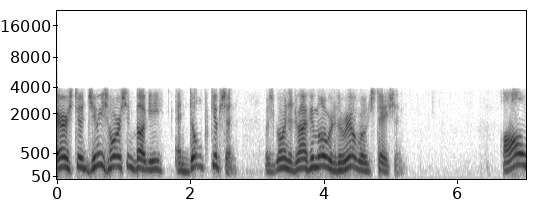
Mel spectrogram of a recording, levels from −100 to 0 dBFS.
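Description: An AMR rate drop hits this speech recording at 4.1 s, right after "going to drive him", and lasts to the end. The mobile link forces the AMR narrowband codec down from its normal mode to a much leaner one, trading speech detail for error protection, which fits a fall from 12.2 to 4.75 kbps. The band stays telephone-narrow and nothing drops out, but the voice turns audibly buzzier and more synthetic than the lightly coded opening.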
